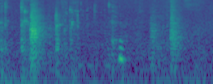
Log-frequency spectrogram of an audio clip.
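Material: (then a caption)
Fried batter. Battered cauliflower pieces fried in oil are handled in the pot, giving short, bright crackling crunches scattered across a quiet background. The pieces are golden brown, crispy and light, and ready.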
